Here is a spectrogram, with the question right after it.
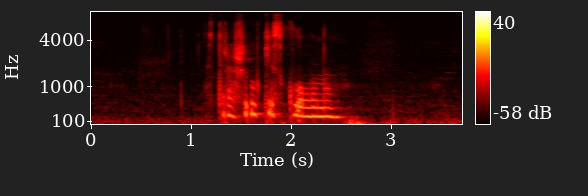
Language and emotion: Russian, neutral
